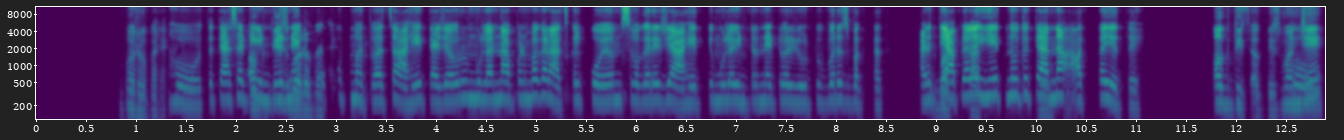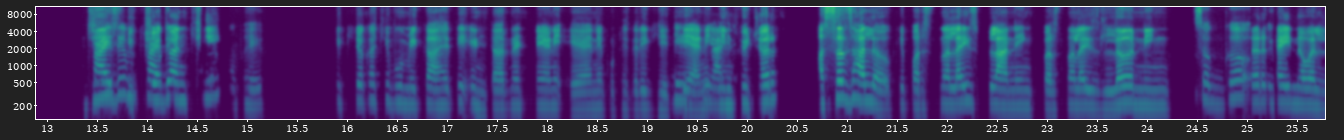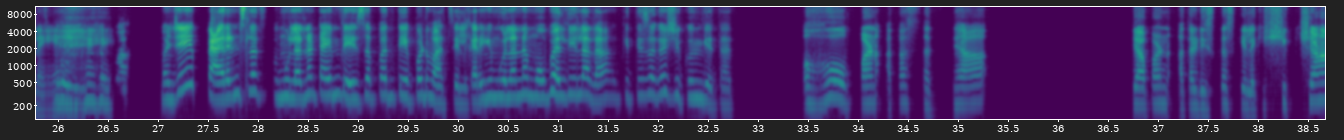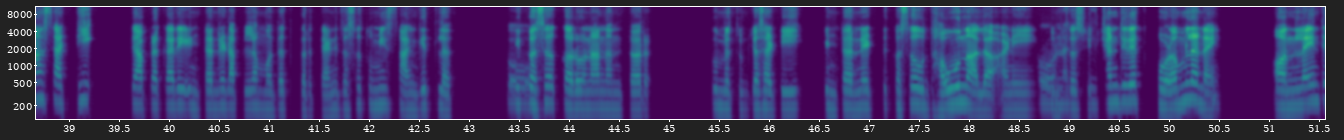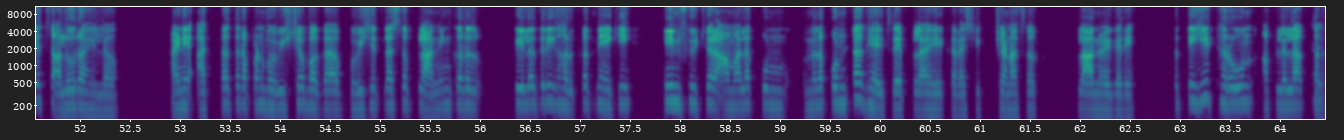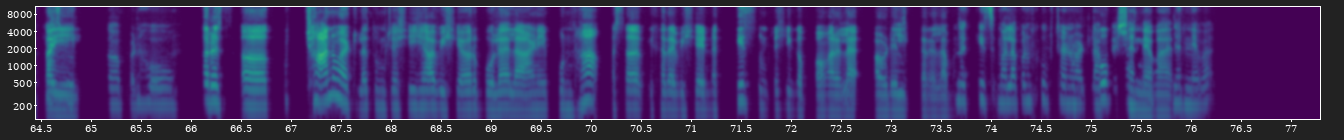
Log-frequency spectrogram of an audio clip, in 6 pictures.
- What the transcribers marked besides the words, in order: tapping; unintelligible speech; other background noise; in English: "इन फ्युचर"; in English: "प्लॅनिंग"; unintelligible speech; chuckle; chuckle; stressed: "शिक्षणासाठी"; in English: "प्लॅनिंग"; in English: "इन फ्युचर"
- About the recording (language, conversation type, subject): Marathi, podcast, इंटरनेटमुळे तुमच्या शिकण्याच्या पद्धतीत काही बदल झाला आहे का?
